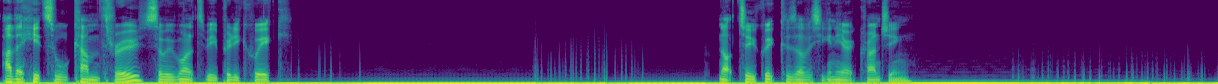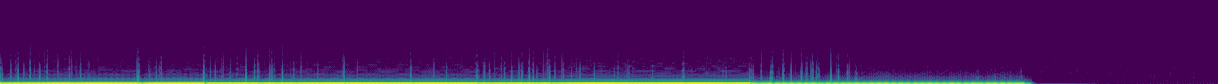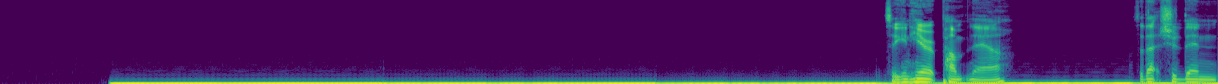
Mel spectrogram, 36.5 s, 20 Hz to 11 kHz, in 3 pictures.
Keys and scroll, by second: 23.8 space, 24.0 space.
